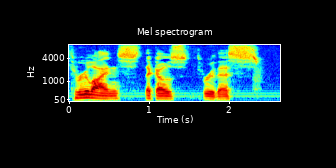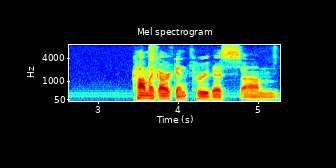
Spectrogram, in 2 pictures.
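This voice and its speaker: A man co-hosting a podcast, explaining things casually and haltingly as he thinks aloud. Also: sits low, slight background noise. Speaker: podcast co-host.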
